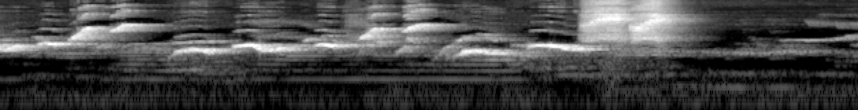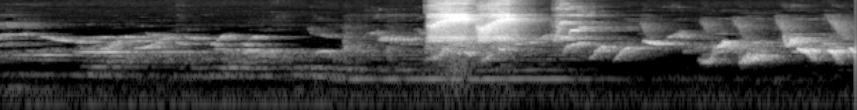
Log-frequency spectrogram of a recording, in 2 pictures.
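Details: Loud song of a sooty-headed bulbul that spreads its tail as it sings. It opens with a lively run of rising and falling whistled notes, then softer twitters, with two sharp bursts of hissing noise.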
